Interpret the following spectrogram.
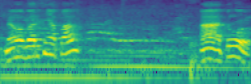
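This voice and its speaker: A man's voice: high voice, animated, a little slow, over music. A man teaching children to read the Quran in a classroom, patiently quizzing them and praising their answers. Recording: echoey classroom.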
